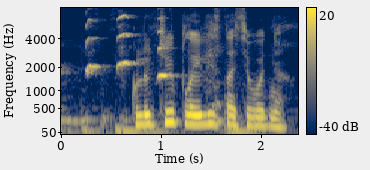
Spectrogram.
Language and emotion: Russian, neutral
